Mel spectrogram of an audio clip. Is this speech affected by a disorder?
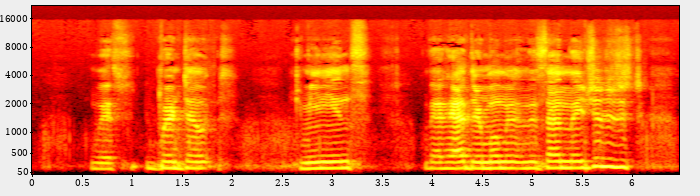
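Yes: cerebral palsy; spastic.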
